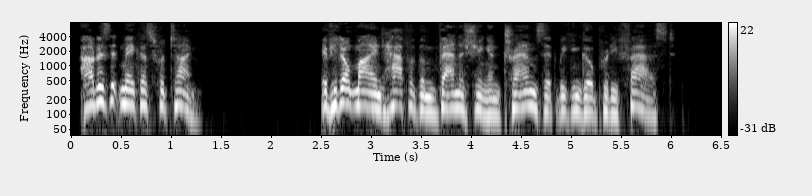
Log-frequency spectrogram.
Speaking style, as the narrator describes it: Naomi said, more sharply than she'd intended

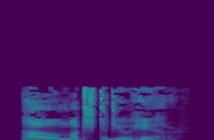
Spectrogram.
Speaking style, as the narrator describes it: demanded Alastair gravely

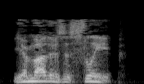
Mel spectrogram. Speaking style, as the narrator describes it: snarled

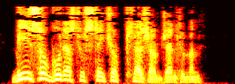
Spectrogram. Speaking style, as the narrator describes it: said Stephen sharply

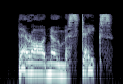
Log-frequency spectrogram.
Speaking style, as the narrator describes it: a wolf growled

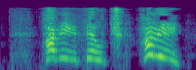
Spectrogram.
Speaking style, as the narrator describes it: shrieked Umbridge

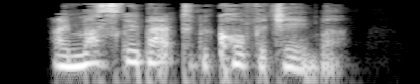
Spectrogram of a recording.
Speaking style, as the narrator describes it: Trude said under her breath

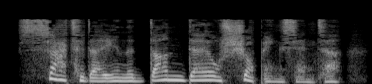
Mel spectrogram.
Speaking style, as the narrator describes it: Sethi groaned

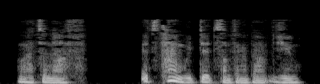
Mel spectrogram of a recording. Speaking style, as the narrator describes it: my father sighed and said

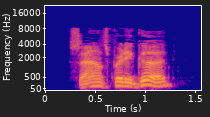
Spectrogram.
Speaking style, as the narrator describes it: I said in an upbeat tone

